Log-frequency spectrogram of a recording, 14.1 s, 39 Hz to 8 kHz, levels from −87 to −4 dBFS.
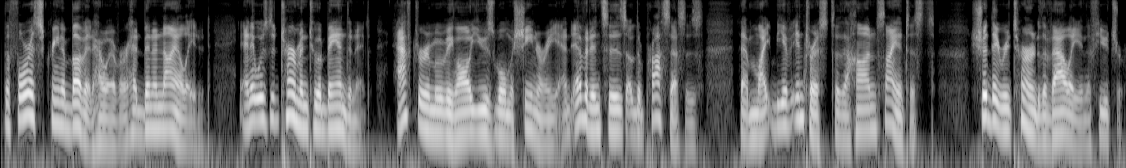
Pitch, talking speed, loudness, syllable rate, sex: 120 Hz, 190 wpm, -21 LUFS, 6.3 syllables/s, male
